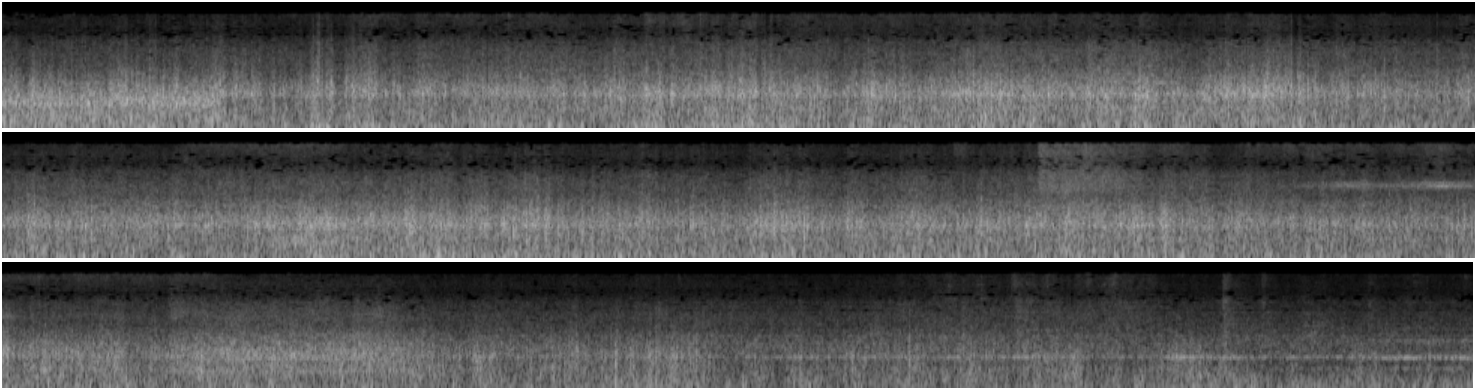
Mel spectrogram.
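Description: Passenger train running along the track, heard from a coach window: a steady rumble of wheels on rail mixed with rushing air. It eases off after about twenty seconds, and a faint steady tone comes in near the end.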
